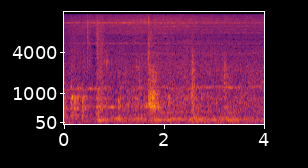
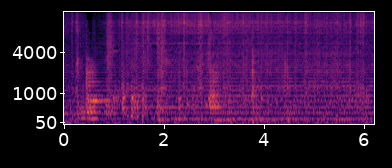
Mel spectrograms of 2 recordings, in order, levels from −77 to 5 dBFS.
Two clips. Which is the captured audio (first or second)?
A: first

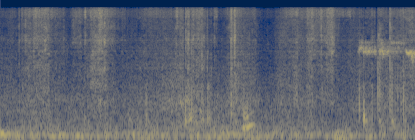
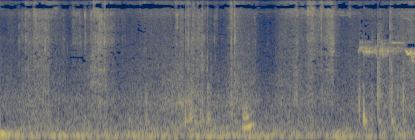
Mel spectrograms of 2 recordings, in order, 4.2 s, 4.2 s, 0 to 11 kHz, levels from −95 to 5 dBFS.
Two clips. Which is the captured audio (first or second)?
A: second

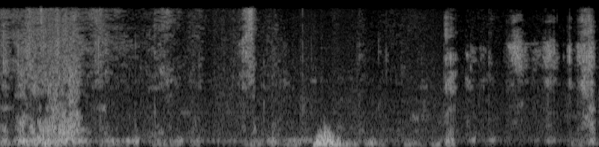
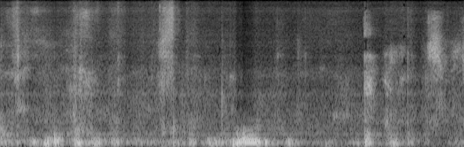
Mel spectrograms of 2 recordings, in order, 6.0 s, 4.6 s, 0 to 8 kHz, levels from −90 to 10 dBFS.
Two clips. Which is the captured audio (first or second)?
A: first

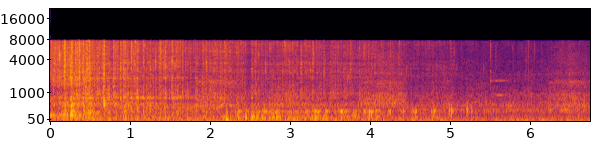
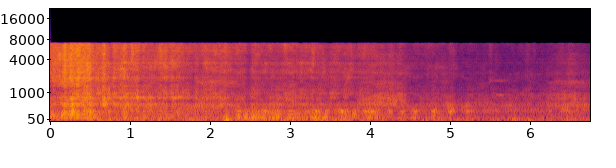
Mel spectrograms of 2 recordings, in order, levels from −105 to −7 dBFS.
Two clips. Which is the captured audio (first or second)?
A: first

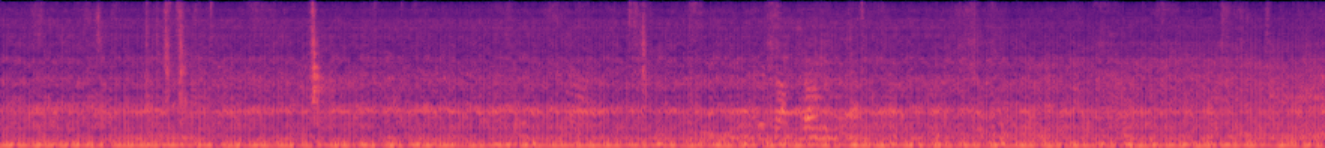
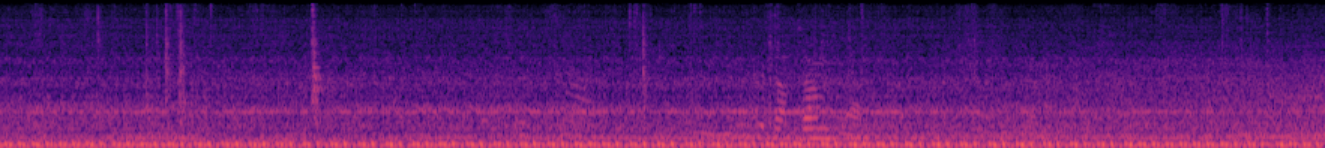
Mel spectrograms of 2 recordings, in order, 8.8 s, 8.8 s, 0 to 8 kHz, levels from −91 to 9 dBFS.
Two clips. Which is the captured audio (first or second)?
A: second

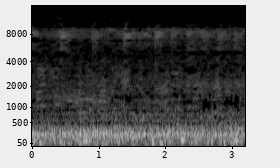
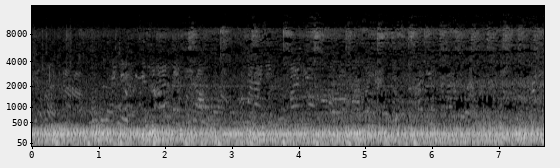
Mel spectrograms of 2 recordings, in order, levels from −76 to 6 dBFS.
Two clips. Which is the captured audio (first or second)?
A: second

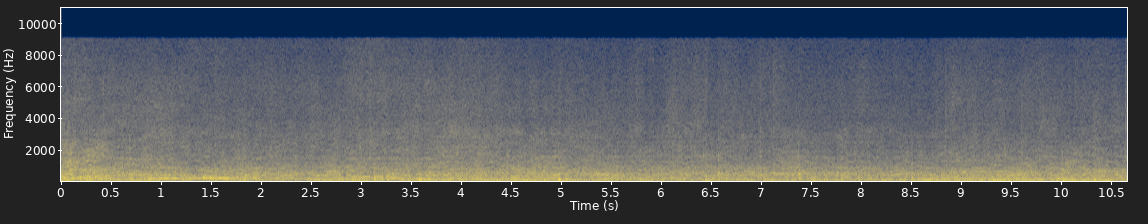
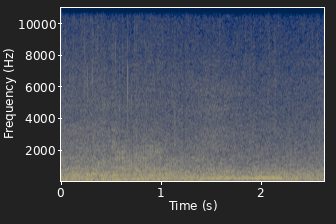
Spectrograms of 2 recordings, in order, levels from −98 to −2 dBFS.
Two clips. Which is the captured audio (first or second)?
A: second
